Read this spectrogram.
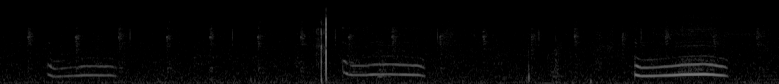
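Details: Sleeping female cat snoring: three soft, whistling, high-pitched breath sounds about three seconds apart, faint ticking in a quiet room.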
